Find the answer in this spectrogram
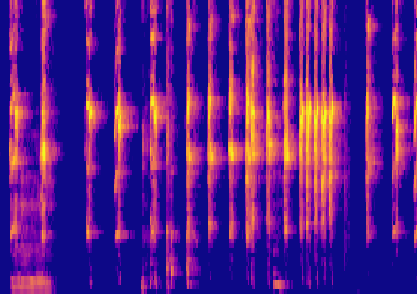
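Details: Parrot calling indoors: a brief low, harmonic vocal sound opens, then a run of sharp, high, clipped chirps in short bursts separated by brief pauses, with a quick rapid-fire trill of chirps near the end.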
